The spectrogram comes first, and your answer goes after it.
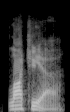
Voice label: "lochia", American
